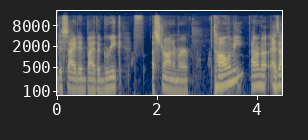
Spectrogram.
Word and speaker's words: Ptolemy: Ptolemy. I think so. Ptolemy? You don't say the P? That's disappointing. I think it's I think it's disappointing. Because of the silent P.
